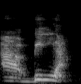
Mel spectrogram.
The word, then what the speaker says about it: había: el Departamento del Trabajo había, con acento en la I y es un diptongo que termina en A.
